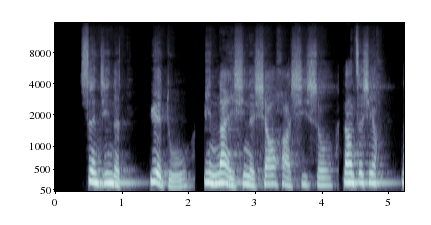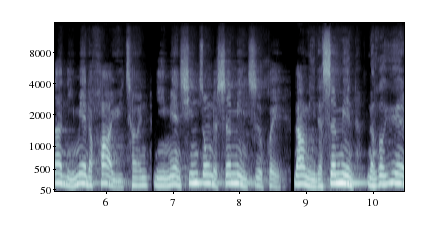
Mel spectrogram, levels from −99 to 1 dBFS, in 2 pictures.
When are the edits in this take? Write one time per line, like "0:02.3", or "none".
0:02.1
0:04.3
0:06.7
0:08.8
